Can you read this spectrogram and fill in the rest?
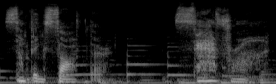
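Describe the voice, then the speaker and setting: A woman's voice: very deep voice, takes it slowly, over music. A woman playing a wry, awkward, overworked starship chief mate on vacation in a romantic comedy audio drama, with muttered, self-interrupting asides. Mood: flustered, flirty.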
